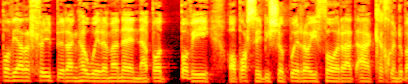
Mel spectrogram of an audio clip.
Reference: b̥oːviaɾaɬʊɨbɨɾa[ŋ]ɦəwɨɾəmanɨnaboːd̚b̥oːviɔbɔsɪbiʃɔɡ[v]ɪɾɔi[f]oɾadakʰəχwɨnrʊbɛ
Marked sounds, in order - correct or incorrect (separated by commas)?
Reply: correct, incorrect, correct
